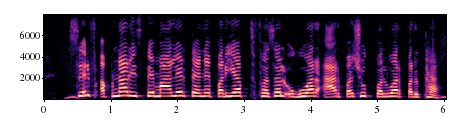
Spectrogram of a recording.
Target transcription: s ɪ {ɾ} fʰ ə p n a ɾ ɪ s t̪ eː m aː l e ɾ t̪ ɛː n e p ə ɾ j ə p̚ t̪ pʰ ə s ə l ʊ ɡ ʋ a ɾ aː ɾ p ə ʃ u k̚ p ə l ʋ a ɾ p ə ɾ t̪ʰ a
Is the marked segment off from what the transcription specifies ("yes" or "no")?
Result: no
